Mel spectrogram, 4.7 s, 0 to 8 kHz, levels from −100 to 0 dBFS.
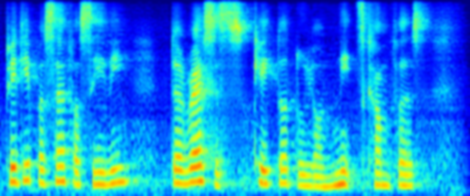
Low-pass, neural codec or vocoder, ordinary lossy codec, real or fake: none; codec, 16 kHz, about 1 kbps, DyCAST, with the encoder's durations; none; fake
